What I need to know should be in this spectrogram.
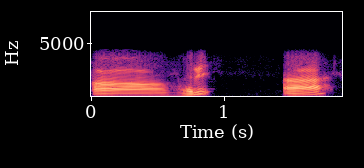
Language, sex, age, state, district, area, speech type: Assamese, male, 30-45, Assam, Darrang, rural, conversation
